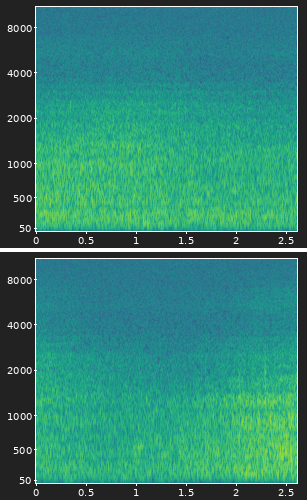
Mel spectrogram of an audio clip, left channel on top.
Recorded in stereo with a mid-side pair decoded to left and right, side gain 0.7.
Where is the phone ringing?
I don't hear a phone ringing.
